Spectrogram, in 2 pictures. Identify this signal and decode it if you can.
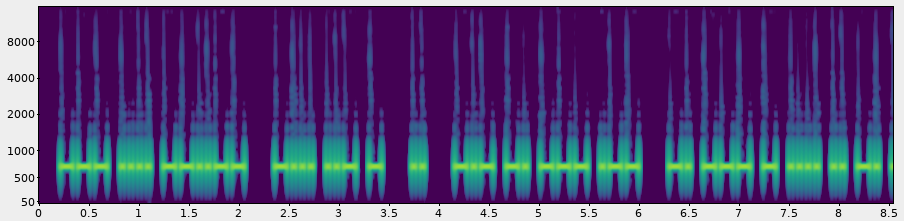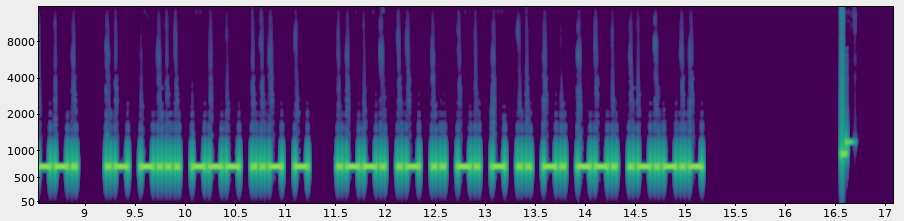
Morse code, heard as a keyed tone, about 28 wpm, 700 Hz. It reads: OH, BUT I KNOW NOTHING ABOUT PAINTING.
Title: Sentences from Top 1000 Words - Review Part 6 - 28wpm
